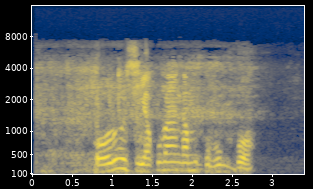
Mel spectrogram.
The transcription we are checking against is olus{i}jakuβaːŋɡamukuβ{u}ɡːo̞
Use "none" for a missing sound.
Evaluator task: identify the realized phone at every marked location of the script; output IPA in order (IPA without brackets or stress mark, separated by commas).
i, u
